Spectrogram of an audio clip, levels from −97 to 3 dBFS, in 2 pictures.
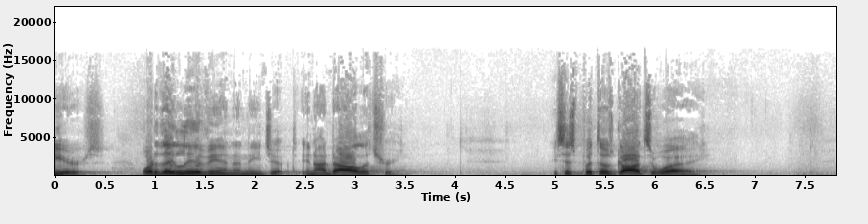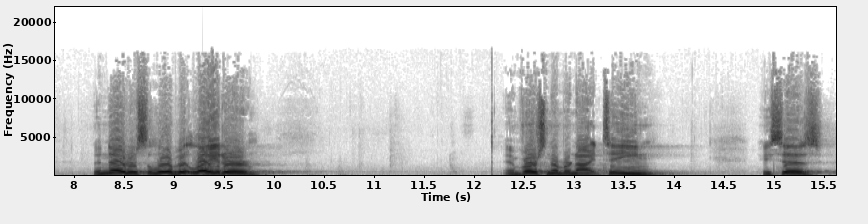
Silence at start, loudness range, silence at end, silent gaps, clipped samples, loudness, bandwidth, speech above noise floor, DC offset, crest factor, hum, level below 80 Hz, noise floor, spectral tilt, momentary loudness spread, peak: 0 s; 8 LU; 0 s; none; under 0.1%; -12 LUFS; 15.5 kHz; 47 dB; under 0.1%; 14 dB; none; -54 dBFS; -58 dBFS; -4.5 dB/octave; 18 LU; 0 dBFS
